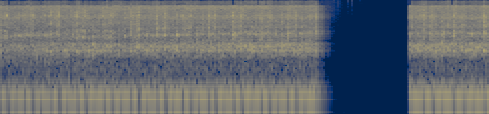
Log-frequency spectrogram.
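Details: Car's exhaust heard at the rear by the trunk: a deep, steady, even idle rumble of about four pulses a second, with a brief dropout. The exhaust sounds healthy.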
